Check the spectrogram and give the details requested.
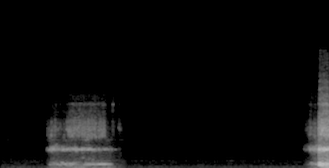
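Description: Two breathy, rattling breaths with a long quiet gap between them; light snoring.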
